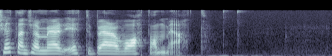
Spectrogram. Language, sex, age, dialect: Faroese, female, 15-35, Vágar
